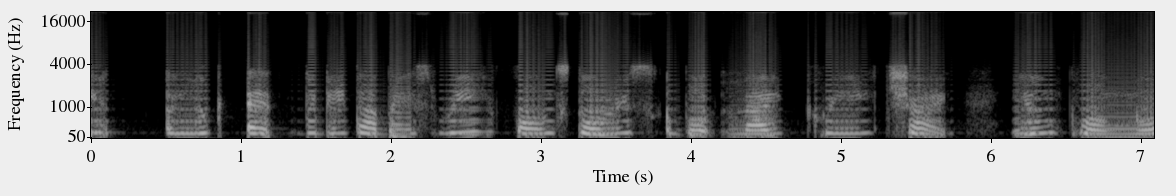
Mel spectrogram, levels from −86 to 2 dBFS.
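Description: Interleaved audio read as planar throughout: 2.67 ms blocks have their alternating samples split into halves, making the speech dull, robotic and buzzing at 375 Hz.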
